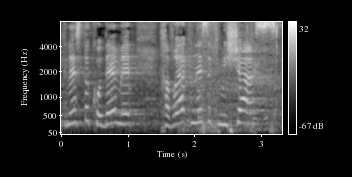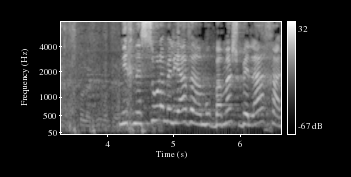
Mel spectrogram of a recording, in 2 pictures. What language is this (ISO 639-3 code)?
heb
